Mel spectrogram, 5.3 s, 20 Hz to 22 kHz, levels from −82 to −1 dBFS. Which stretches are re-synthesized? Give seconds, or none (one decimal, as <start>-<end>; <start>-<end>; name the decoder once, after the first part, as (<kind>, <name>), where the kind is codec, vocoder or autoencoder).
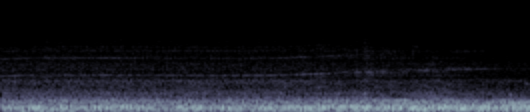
3.4-4.7 (codec, SNAC)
